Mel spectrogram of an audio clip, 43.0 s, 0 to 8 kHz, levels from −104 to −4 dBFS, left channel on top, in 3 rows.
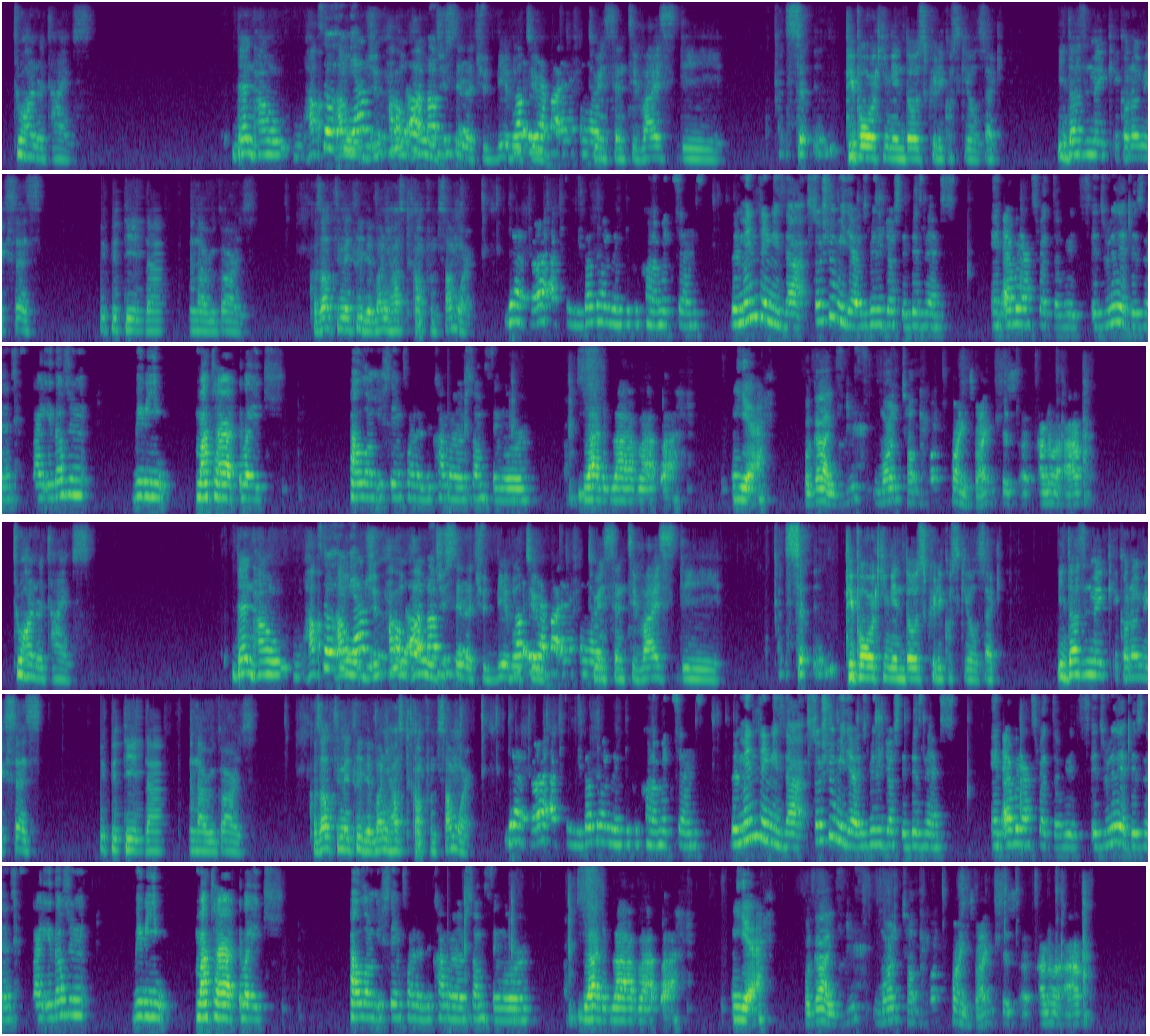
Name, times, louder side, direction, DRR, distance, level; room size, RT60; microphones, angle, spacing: voice 1, 0.2-1.1 2.9-6.8 7.4-9.0 9.8-10.1 10.6-12.4 13.2-14.8 15.6-16.3 16.7-17.4 18.2-20.2 35.7-35.8 42.2-42.3, right 3 dB, 80° right, 0.4 m, -34 dB
voice 2, 4.0-5.8 6.4-7.5 20.6-23.0 23.5-26.1 26.7-29.7 30.3-30.7 31.1-32.0 33.0-35.2 35.9-37.1 37.8-38.2, right 1 dB, 45° right, 0.7 m, -32 dB
voice 3, 38.7-39.1 39.6-40.1 40.5-42.3, left 1 dB, 25° left, 0.7 m, -36 dB
2.5 x 2.1 x 2.4 m
head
